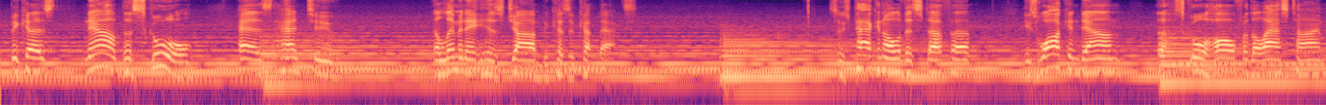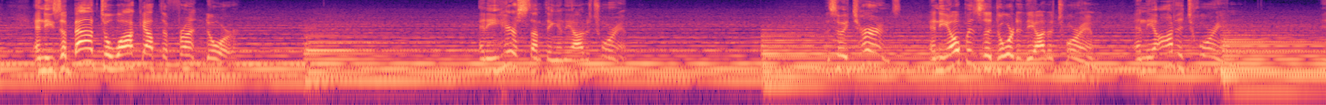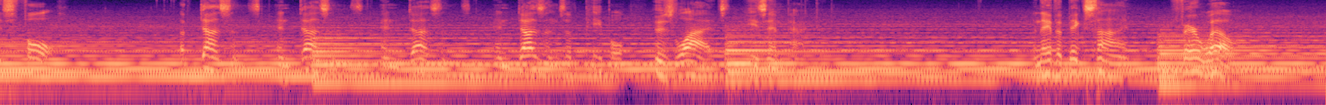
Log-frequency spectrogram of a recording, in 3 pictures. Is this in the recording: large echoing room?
yes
